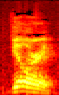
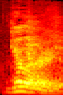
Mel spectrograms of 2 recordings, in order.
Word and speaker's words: Guillory: And how do you pronounce his last name? Guillory. Guillory. Okay.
